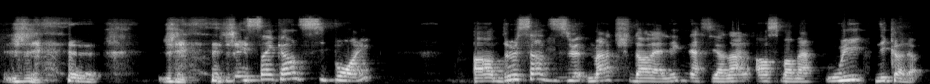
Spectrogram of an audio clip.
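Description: A man in his thirties with a Quebec French accent hosts a quiz over a webcam call. His voice sits a bit high and sounds husky. He reads the clues in the first person and laughs often. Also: animated, slow, a bit bright. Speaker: quiz host. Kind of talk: casual podcast quiz on a video call. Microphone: video call webcam.

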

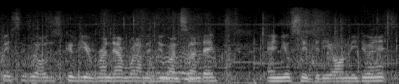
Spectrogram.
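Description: Out among the bushes and beehives on his homestead, a young man narrates a casual vlog in a rapid-fire, fairly high voice with little pitch movement, over music. His explanation of the hives rambles and corrects itself, and the handheld or close camera mic catches buzzing bees and insects.

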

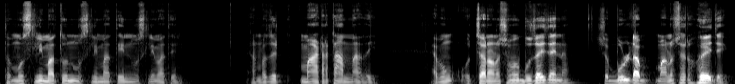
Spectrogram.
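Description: A man teaching a recorded language lesson, patiently repeating word forms slowly for his students. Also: fairly low pitch, steady tone, smooth. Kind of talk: recorded lesson explaining a chart.

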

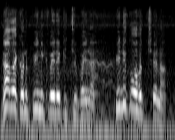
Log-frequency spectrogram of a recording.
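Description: Very high, sharp-voiced Bangladeshi man, belligerent intoxicated street rambler, faint street noise behind. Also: animated, rapid-fire. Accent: Bangladeshi Bengali. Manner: rambling, belligerent intoxicated rant, repeats himself insistently. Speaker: street interviewee. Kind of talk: street interview rant. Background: outdoor traffic and street ambience.

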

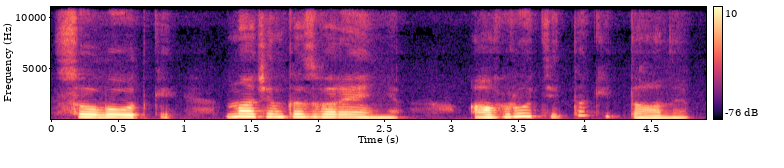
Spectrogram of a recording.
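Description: Lady reading a kids story, soft mellow tone, slow and expressive, slips into whispers. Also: a little high. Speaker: audiobook reader. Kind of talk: scripted narration of a story.

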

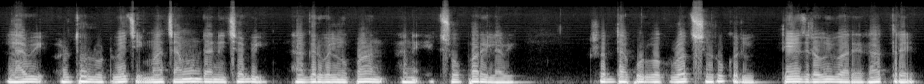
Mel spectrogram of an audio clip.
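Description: A man reads a devotional folk story aloud, keeping his delivery level and unhurried. His voice sits in a mellow, darkish register and barely rises or falls, so the story moves along in one steady line. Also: medium pitch, low-quality recording. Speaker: narrator. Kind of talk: scripted devotional story narration.

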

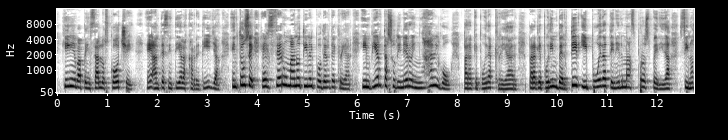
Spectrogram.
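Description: A woman who works as a spiritual medium, giving spiritual and money advice straight to her viewers and often tagging her points with a questioning "eh?". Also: a little high. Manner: preachy, addresses viewers directly with frequent "eh?"; acts out little dialogues in her talk.

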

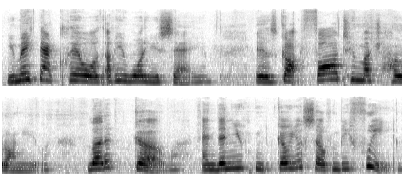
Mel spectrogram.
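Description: In a storybook reading, a woman plays a grave old male wizard who is stern and commanding and gives advice in a measured way. Her voice is a little high and animated, and the mood is stern and warning.

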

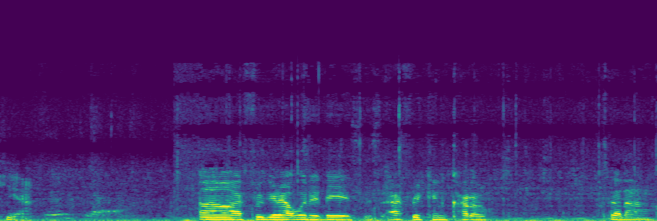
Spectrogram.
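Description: A young woman chatting casually in a home vlog, relaxed and rambling with fillers, filmed on a phone held at arm's length. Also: medium pitch, moderate pace, noisy background. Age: young adult. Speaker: vlogger. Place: home, kitchen and bedroom indoors.

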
